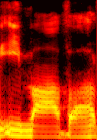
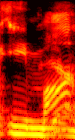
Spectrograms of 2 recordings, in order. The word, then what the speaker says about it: Imavov: I mean, you're emphasizing the right syllable, but now you're changing a V to an N, and we're completely off the rails.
